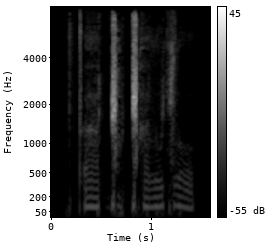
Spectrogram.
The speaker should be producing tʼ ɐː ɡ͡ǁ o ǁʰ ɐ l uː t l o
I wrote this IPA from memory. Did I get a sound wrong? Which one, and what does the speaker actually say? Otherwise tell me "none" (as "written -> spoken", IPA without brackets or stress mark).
t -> c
